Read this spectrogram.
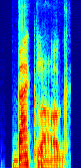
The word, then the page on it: backlog: British English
